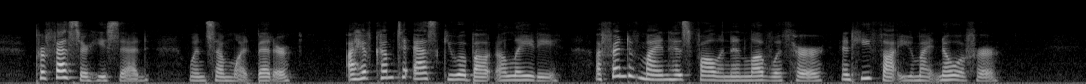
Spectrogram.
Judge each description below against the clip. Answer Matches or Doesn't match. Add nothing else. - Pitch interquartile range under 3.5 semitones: Doesn't match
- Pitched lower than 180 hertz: Doesn't match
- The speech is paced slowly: Doesn't match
